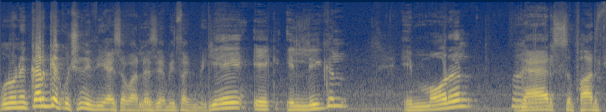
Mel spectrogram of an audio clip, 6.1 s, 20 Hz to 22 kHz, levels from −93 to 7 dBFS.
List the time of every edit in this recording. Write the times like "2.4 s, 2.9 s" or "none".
2.0 s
